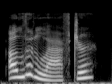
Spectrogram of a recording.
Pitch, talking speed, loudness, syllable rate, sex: 290 Hz, 160 wpm, -15 LUFS, 6.3 syllables/s, female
